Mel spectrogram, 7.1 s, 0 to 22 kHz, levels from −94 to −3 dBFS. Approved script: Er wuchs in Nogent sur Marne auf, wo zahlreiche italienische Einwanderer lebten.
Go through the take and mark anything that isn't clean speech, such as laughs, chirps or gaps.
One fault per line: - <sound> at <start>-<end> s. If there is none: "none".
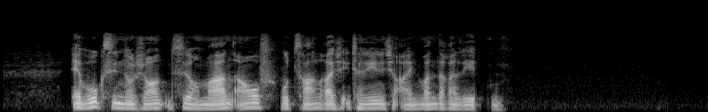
none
